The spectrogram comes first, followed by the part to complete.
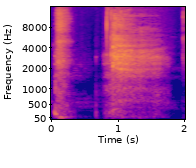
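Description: A person's audible breath in, close to the microphone, lasting about a second and fading out just before speech resumes. A faint mouth click comes just before it.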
